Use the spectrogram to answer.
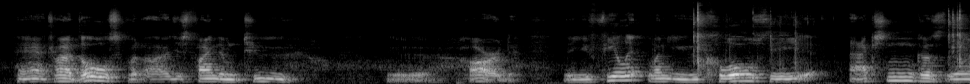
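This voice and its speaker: Very slow speech in a Norwegian accent with very wide pitch swings, audible room echo and noticeable background noise. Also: man. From Norway. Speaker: gun hobbyist video maker. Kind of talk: casual show-and-tell tutorial. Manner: halting, many fillers.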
